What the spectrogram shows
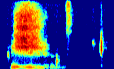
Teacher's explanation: pronounce this phoneme as a voiced post-alveolar fricative, like the zh sound in the English word garage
